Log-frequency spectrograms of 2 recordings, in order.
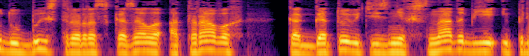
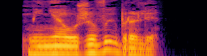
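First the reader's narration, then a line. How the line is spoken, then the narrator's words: Whisper. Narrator (Russian): прошептала Джинга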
